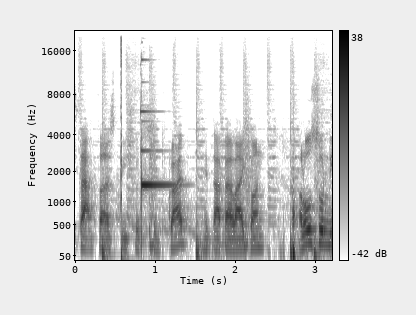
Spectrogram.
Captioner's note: bell ringing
